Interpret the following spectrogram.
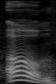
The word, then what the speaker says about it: Ome: I wanted to invite you on to the program to talk to us about Ome, which is spelled O-M-E, so it's like home without the H.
